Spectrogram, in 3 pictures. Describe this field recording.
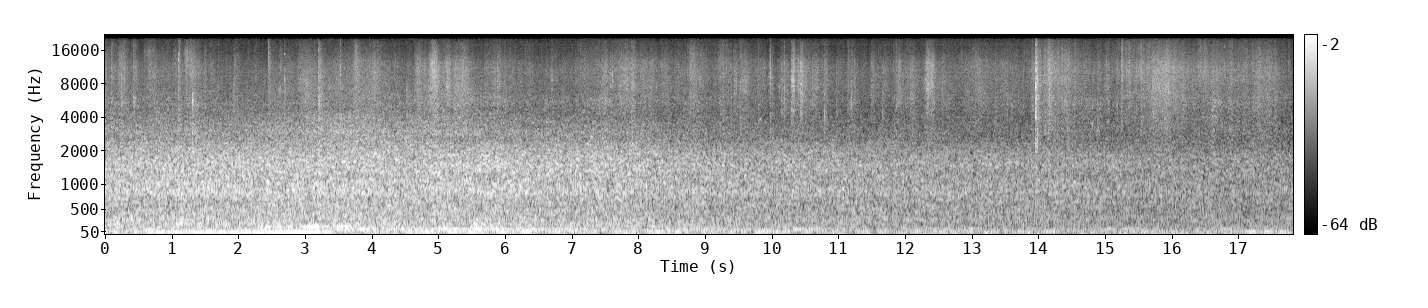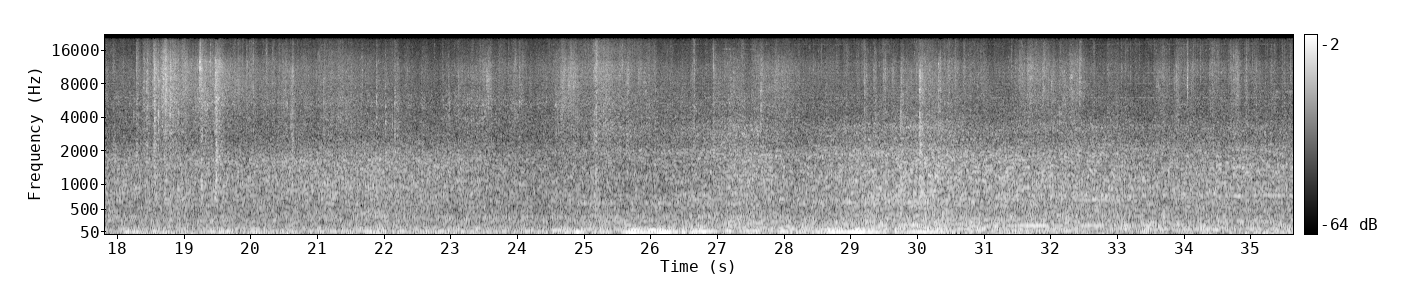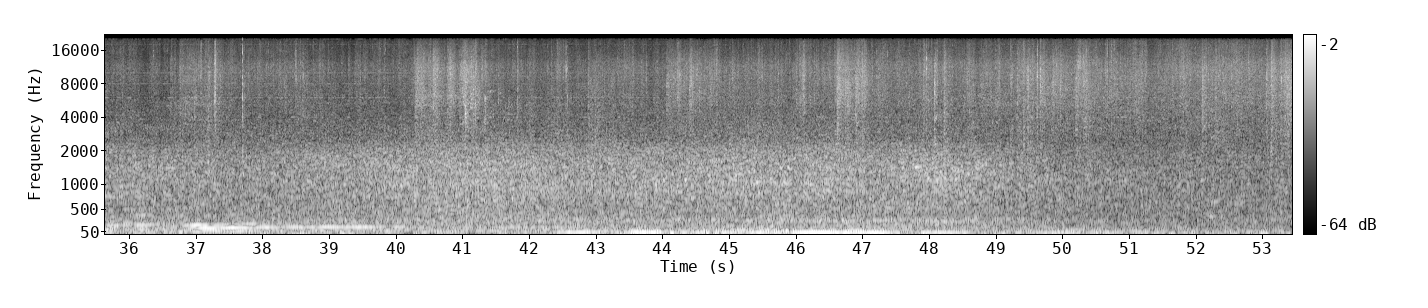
Epreskert (Mulberry Garden) inherited its name from the mulberry trees that covered the area and belongs to the Academy of Fine Arts. Epreskert consists of five buildings each containing studios and was founded as a master painter school in 1882 and has been an integral part of the Academy since 1921. Cold December morning falling leafs from mulberry trees used by flock of pigeons to exercise some strange game just above my head.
